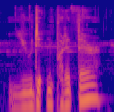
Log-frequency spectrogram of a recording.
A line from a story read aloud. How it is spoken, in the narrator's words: I asked quietly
